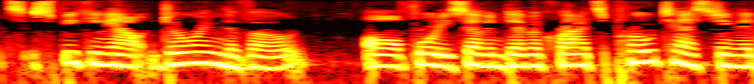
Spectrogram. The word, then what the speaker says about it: Vought: Yeah, in reality, it wasn't about, slowing down the vote for Russell. Vote. There we go. We got the correct pronunciation of his name there.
